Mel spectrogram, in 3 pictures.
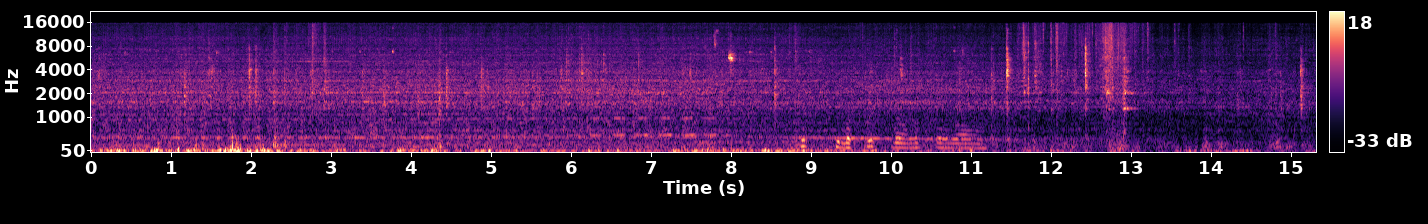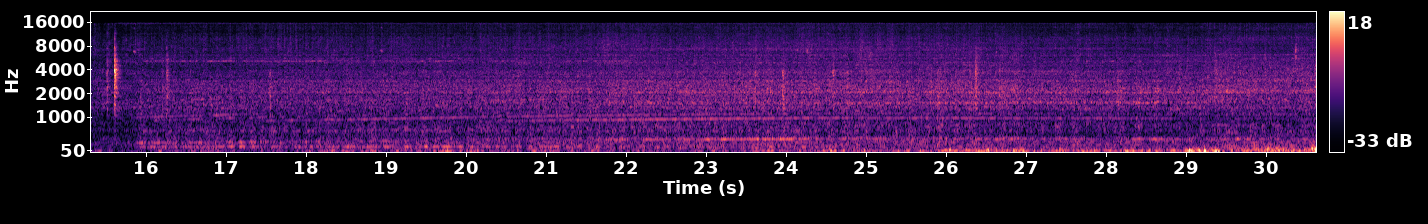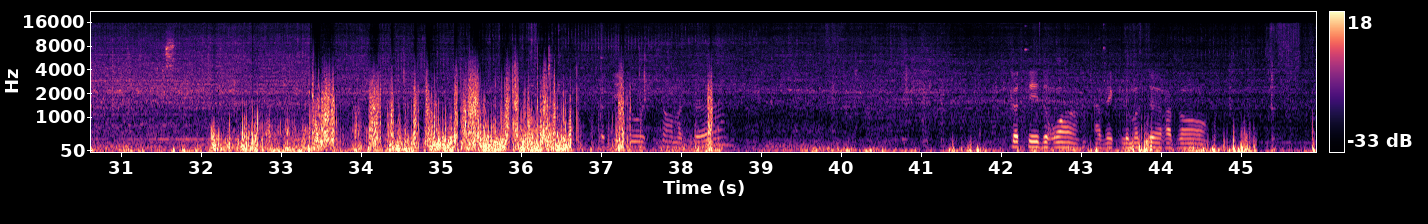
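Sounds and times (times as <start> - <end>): wind buffeting microphone: 0.0 - 11.4, 23.1 - 45.9
faint motor whine: 0.0 - 45.9
rail vehicle rolling on track: 0.0 - 45.9.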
